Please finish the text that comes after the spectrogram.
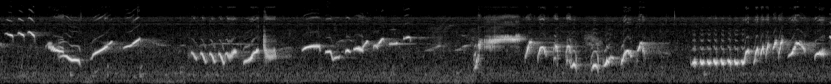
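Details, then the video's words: Long roll from a kept oriental magpie-robin: fast chattering runs, stepped descending notes, loud swooping whistles and a final burst of quick repeated notes, nearly without a break. "SUARA KACER RIUH NGEROLL PANJANG, BURUNG LAIN LANGSUNG IKUTAN"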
